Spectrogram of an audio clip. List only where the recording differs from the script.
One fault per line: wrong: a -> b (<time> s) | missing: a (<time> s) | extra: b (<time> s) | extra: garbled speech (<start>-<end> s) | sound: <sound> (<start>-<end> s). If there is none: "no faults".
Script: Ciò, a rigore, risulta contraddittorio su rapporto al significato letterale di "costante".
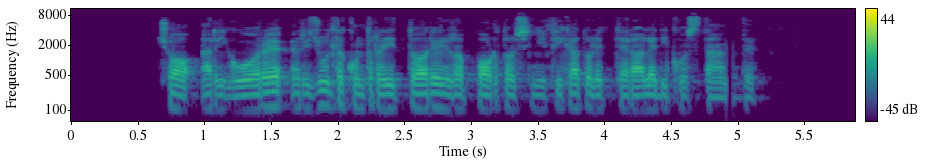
wrong: su -> in (2.8 s)
sound: dropout (4.9-5.0 s)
